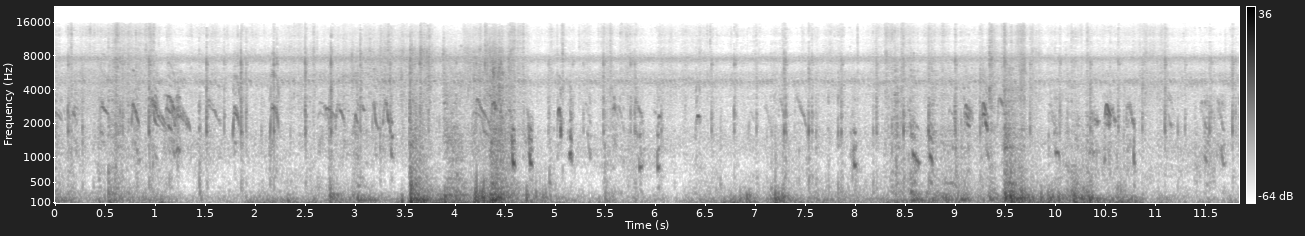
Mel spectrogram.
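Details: A crowd of jumbo Cornish Cross broiler chickens, 44 days old, raised for meat, keeps up steady high-pitched peeping in overlapping bursts, with occasional louder thumps and a continuous low rumble throughout.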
